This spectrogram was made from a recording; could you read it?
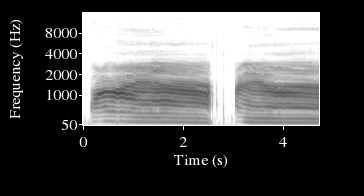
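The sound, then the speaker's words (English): A person imitates a cow moose's whine call for moose hunting: two long, loud, nasal whining moans, each held about two seconds with a brief gap between them, with no talking. “And you can kind of do that into a bugle tube or like a moose call. And then the cows make more of a whine, like a...”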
